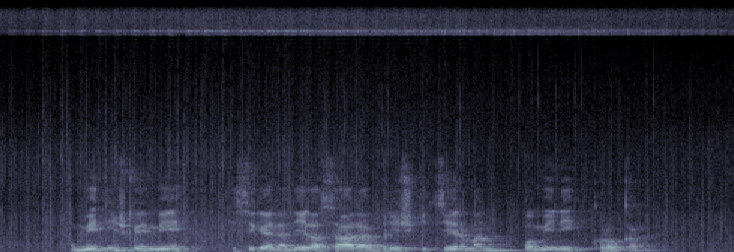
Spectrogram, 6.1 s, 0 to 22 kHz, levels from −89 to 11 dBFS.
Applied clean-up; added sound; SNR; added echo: none; Bird; 16 dB; none.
